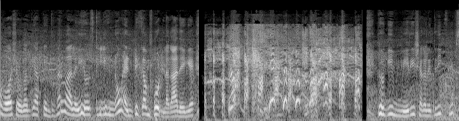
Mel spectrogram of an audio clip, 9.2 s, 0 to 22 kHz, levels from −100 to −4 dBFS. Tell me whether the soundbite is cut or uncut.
uncut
